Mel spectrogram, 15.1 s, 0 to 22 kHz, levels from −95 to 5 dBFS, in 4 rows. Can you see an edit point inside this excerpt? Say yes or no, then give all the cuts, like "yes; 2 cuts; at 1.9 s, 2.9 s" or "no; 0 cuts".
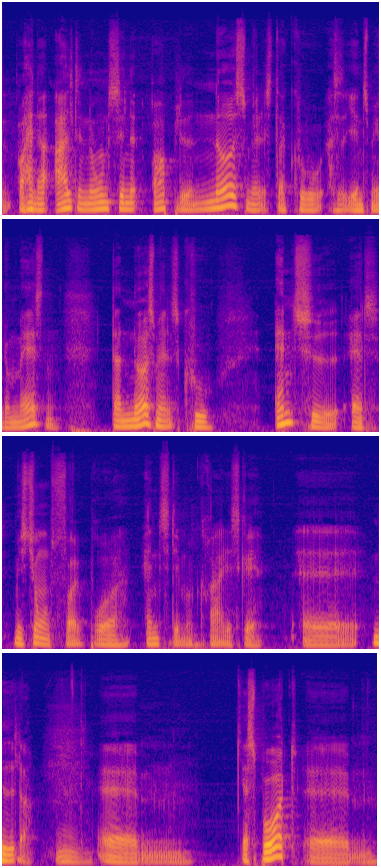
no; 0 cuts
